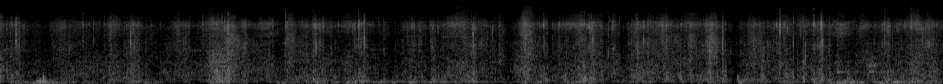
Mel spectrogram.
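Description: Wind blows outdoors, buffeting close by.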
